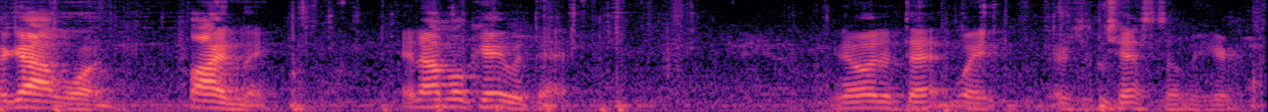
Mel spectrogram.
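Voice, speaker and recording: A man's fairly high voice at a fairly quick pace, with ordinary pitch variation, long and frequent pauses, and music in the background. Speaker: gaming YouTuber. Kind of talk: casual gameplay commentary. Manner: casual, profane, excitable.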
